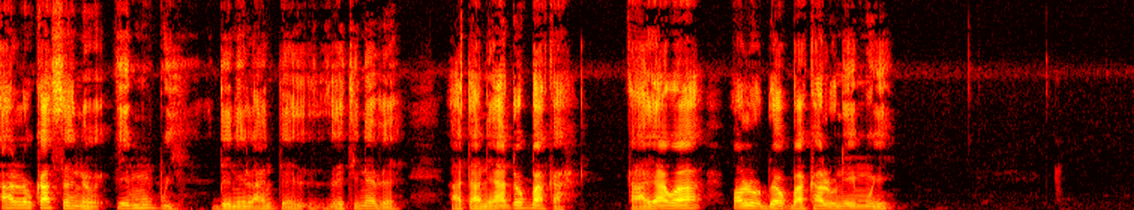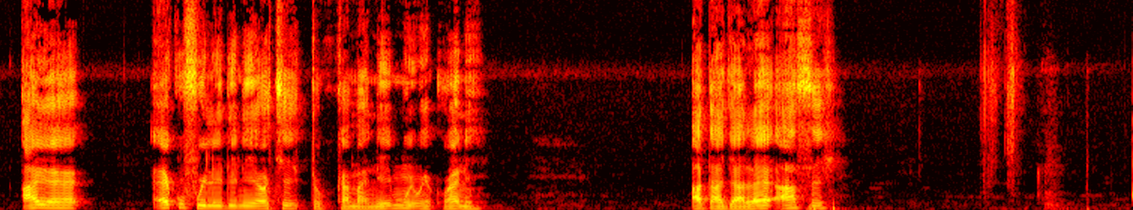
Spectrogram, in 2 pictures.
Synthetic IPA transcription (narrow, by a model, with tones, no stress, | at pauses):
a˨lʊ˧ka˦sɛ˧nʊ˨e˨˦mũ˦bu˦i˨ | de˨˧nɪ̃˧la˨˦n̩˦tɛ˨zɛ˧ti˦nɛ˦˨vɛ˨˦ | a˨ta˨nɪ̃˨a˨do˦ɡ͡ba˦˨ka˨ | ka˨ja˦wa˦ | ɔ˦lʊ˦˨dʊ˧˦ɛ˦ɡ͡ba˧ka˦lo˧ne˦mũ˦e˦ | a˨˦jɛ˧˦ | ɛ˦ku˦fu˧e˧le˧dɪ˧nɪ̃˧jɔ˧t͡ʃɪ˧tʊ˨ka˧mã˨ne˨˦mũ˦˧˦wa˦nɪ˧ | a˨ta˨d͡ʒa˨lɛ˦a˦sɪ˧˦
